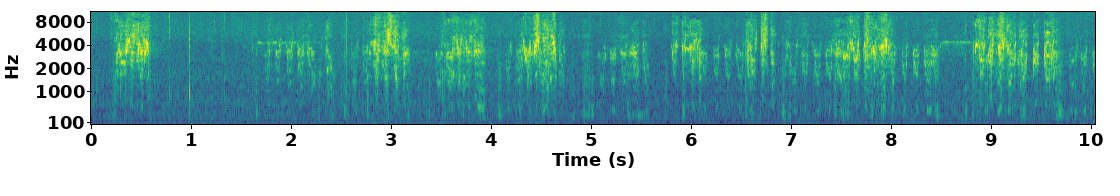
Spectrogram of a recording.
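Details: Black stork nestlings in Estonia calling for food during feeding at the nest, 2 June 2019, afternoon; separate bursts of harsh, scratchy squawks every second or two, with quieter stretches between.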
